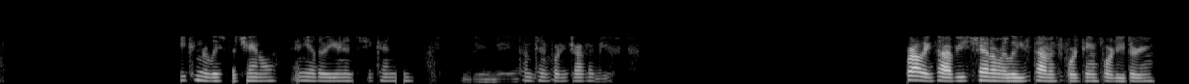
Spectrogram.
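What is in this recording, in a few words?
Raleigh Police Southwest District Dispatch; p25; wake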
